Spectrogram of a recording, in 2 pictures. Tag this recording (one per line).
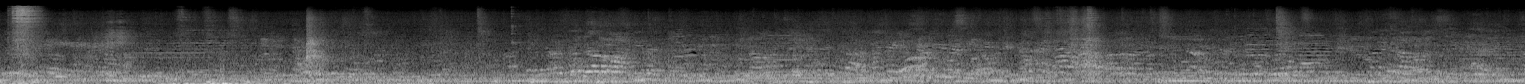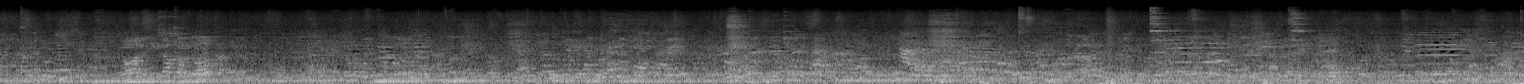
ambience
cars
city
field-recording
people
restaurant
street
